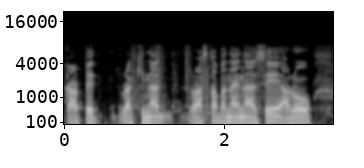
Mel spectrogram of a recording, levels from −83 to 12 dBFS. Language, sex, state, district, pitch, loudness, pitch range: Nagamese, male, Nagaland, Kohima, 120 Hz, -15 LUFS, 115-125 Hz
